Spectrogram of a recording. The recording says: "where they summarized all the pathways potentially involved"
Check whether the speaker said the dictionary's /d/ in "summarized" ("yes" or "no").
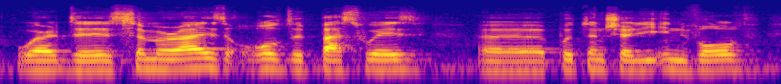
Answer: no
